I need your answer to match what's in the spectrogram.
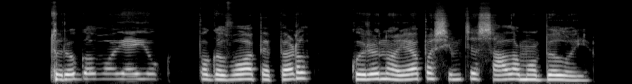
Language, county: Lithuanian, Vilnius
